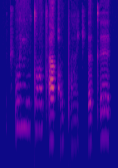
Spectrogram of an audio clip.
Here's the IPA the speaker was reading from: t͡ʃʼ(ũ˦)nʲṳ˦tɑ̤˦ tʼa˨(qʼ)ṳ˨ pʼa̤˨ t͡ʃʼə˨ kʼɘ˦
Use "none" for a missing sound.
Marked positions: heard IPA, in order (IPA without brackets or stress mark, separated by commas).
u˦, qʼ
